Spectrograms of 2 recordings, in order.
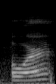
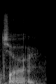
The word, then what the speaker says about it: Bohr: Bohr? Yeah. Are you sure? Bohr. Yeah, Bohr. I'm pretty sure. Anyways. And pronounce that guy's name.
